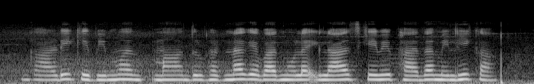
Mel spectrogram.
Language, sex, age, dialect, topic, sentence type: Chhattisgarhi, female, 25-30, Central, banking, question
